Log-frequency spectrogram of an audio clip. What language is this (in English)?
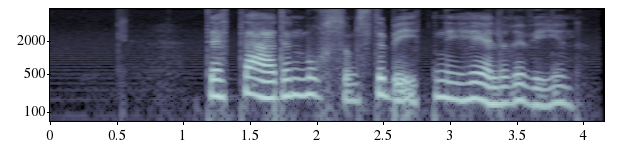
Norwegian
